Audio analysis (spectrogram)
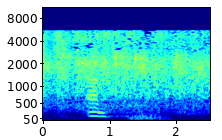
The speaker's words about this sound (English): Thank you for doing that. We applaud.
